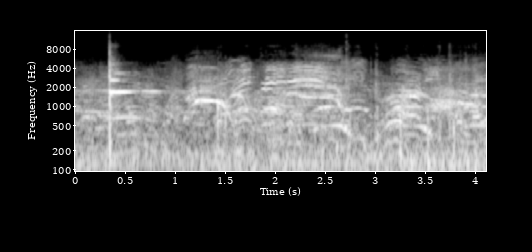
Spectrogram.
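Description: A metal baseball bat hits the ball with a sharp ping that rings briefly, about a third of a second in. Spectators then yell over one another.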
